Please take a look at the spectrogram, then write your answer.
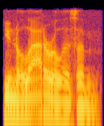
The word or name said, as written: unilateralism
